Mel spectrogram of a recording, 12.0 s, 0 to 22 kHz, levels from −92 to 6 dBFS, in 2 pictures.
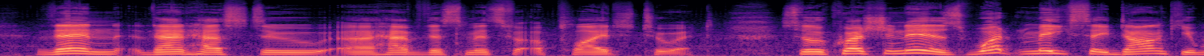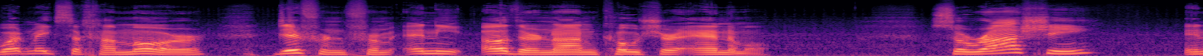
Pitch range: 135-175 Hz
